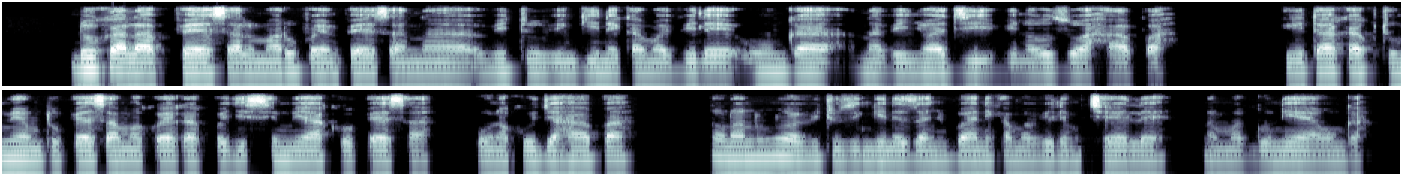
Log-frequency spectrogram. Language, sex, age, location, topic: Swahili, male, 50+, Wajir, finance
